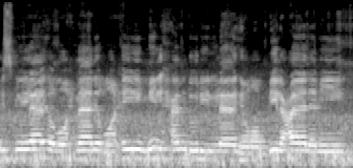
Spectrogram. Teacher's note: الحمد کے شروع میں یہ حمزہ وصلی ہے. تو ملانے کی صورت میں درمیانی کلام میں جو ہے حمزہ وصلی گر جاتا ہے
